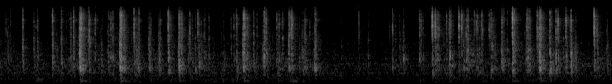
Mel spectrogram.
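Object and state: Plastic computer keyboard.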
